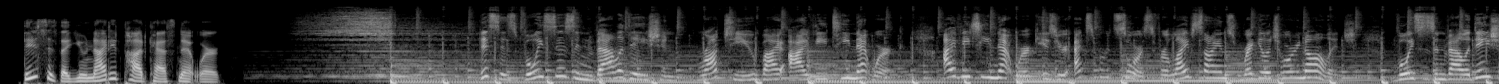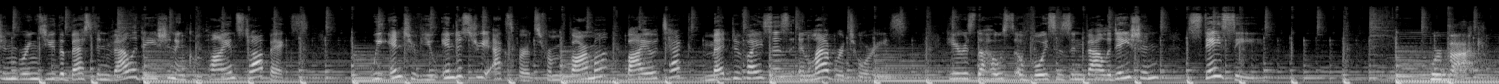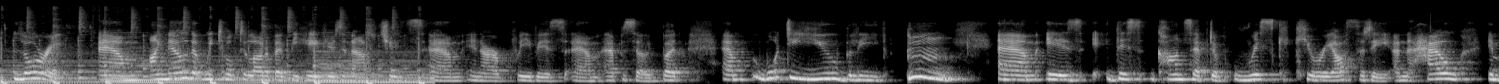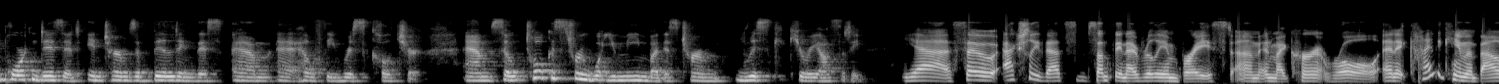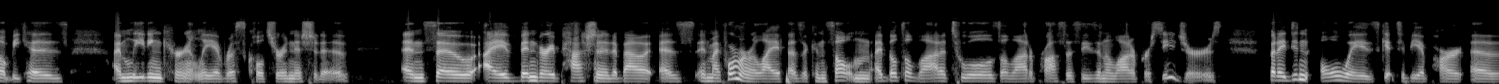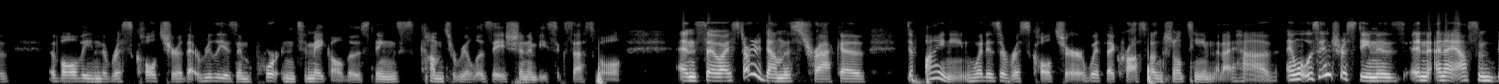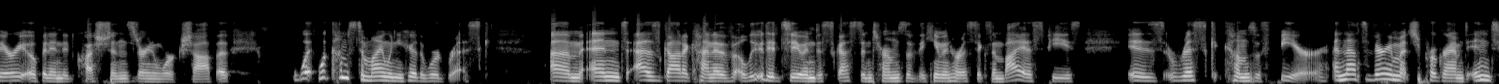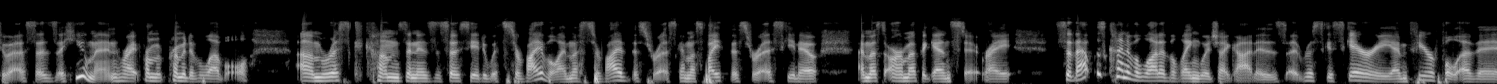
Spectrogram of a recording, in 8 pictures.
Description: for a robust conversation around the risk curious concept and expand into the why’s and why not and the views of this practice under PICs. The group also reviews the need for training and development around risk, formalization of a risk management process, a top-down approach to building culture, and the need for critical thinking and risk-based decision-making.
